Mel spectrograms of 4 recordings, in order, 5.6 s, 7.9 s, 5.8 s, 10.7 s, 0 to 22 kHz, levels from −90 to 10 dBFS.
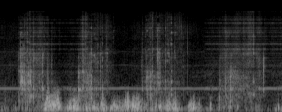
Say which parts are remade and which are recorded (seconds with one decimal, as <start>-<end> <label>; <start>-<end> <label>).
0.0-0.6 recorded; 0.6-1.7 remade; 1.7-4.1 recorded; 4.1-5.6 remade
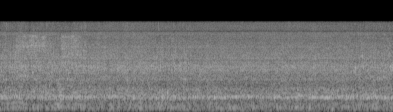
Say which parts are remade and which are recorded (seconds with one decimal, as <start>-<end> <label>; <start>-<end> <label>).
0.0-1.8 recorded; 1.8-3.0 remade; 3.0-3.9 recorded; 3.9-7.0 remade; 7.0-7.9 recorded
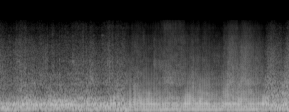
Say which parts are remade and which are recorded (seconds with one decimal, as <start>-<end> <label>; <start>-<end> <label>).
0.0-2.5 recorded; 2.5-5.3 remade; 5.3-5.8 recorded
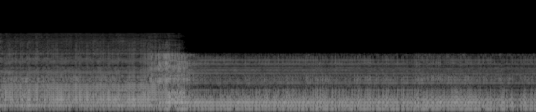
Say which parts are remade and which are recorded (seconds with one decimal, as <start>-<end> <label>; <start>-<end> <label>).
0.0-10.7 remade

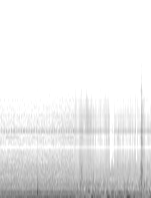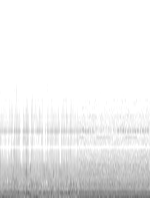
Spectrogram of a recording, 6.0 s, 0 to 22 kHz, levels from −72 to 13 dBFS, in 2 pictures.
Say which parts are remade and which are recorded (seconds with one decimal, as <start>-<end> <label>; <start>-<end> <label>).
0.0-1.5 recorded; 1.5-4.6 remade; 4.6-6.0 recorded

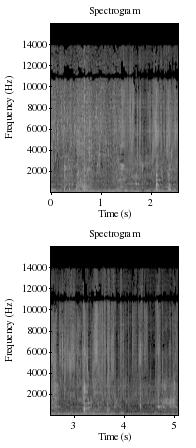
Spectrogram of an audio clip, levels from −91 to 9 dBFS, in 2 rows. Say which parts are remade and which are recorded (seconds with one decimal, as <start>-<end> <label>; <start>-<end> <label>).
0.0-1.4 recorded; 1.4-5.1 remade

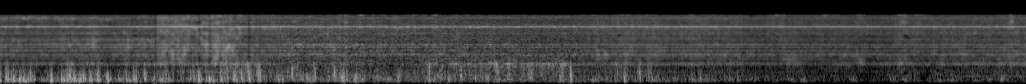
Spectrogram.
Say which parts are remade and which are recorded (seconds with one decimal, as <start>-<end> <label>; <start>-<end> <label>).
0.0-2.8 remade; 2.8-5.8 recorded; 5.8-10.3 remade

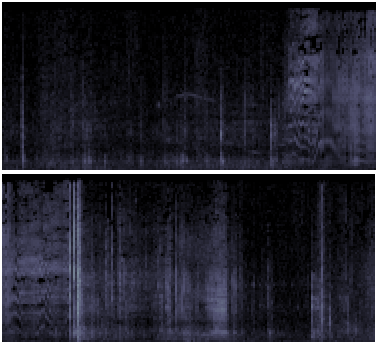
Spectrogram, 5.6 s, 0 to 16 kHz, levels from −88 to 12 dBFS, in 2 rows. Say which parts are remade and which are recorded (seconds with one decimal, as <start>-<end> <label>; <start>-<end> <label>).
0.0-2.4 recorded; 2.4-2.9 remade; 2.9-5.6 recorded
